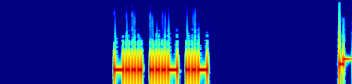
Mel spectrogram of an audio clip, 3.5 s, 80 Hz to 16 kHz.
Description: Morse code, heard as a keyed tone, about 40 wpm, 700 Hz. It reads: BVU
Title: All Cut Numbers - 3-Digit 40wpm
